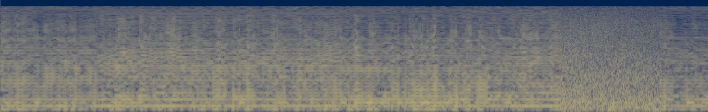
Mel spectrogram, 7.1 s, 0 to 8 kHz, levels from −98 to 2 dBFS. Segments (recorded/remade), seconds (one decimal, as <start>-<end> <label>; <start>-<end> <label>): 0.0-5.6 remade; 5.6-6.6 recorded; 6.6-7.1 remade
